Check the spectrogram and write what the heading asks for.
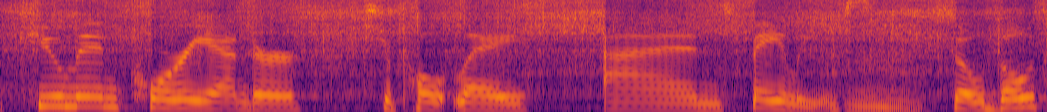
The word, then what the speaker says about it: chipotle: Chipotle. Chipotle. Not chipotle. Chipotle.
